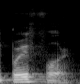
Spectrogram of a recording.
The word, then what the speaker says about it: prefer: Prefer, o for é mais forte, então repete a última letra.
